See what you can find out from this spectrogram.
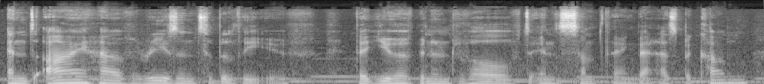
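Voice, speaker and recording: A man voicing a courteous, formal woman paladin in a tabletop game, measured and insistent. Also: on the low side, over music, natural voice. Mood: formal, earnest.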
